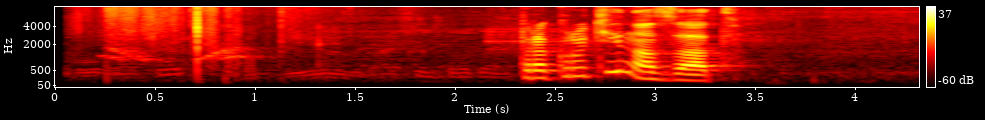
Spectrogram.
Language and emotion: Russian, neutral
